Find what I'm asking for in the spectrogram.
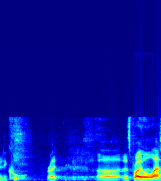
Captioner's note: laughing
